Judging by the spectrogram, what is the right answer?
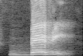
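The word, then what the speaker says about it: bury: बिल्कुल गलत है इसका करेक्ट प्रोनंसिएशन बिल्कुल ऐसा होता है आप चुपचाप से इसको कह दीजिए बेरी राइट आपको कैसे कहना है आपने कहना है बेरी this is going to बी the correct pronunciation spelling बेटा स्पेलिंग इस वाले की यह है और फल की यह है लेकिन प्रोनंसिएशन दोनों का सेम है गड्ढा खोदने को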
